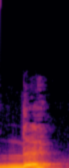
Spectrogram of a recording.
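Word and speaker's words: ndé: Ahí se escribe N, D y la E.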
